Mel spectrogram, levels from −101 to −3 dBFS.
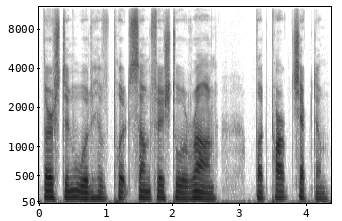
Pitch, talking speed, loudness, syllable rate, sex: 105 Hz, 165 wpm, -18 LUFS, 4.1 syllables/s, male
